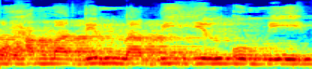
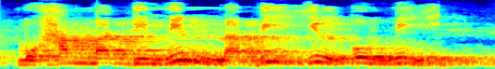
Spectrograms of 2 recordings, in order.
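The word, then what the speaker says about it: محمدٍ النبيِّ الأمي: Di ujungnya kan ada wa sallallahu ala sayyidina Muhammadinin nabiyil ummi, gitu. Masih banyak orang yang bacanya wa sallallahu ala sayyidina Muhammadin nabiyil ummi, padahal ada nun wasal di situ. Muhammadinin nabiyil ummi. Harus benar itu bacanya.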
